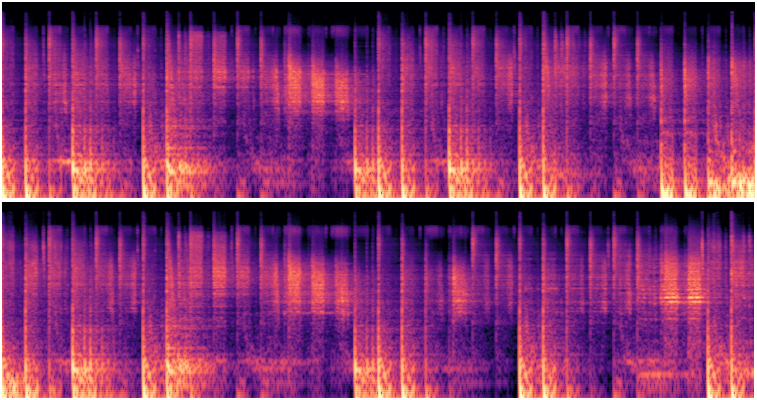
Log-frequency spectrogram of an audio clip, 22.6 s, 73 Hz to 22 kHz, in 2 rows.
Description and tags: Glitch Drum loop 8d - 8 bars 85 bpm
Loop without tail so you can loop it and cut as much as you want.
beat, drum, drum-loop, drums, electronic, glitch, groovy, loop, percussion, percussion-loop, rhythm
